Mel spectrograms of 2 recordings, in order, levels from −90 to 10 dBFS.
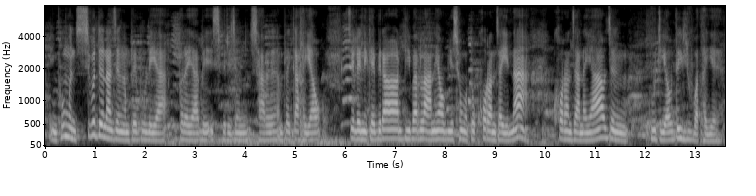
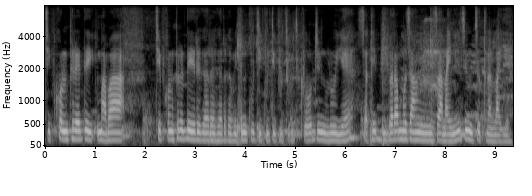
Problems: none marked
